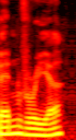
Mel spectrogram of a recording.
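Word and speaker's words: Beinn Bhreagh: Pronounced Benvia, Belle became an American citizen in 1882, but his name meaning beautiful mountain in Scottish Gaelic showed his Scottish heritage.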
